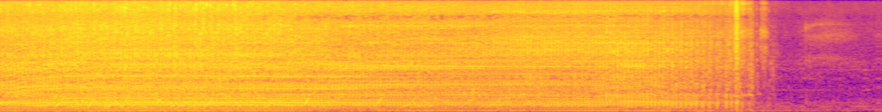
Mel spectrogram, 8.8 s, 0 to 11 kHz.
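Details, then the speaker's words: 1954 Evinrude 7.5 HP outboard, restore with replaced frozen power head, barrel test: steady even two-stroke buzz with clean regular beat and no misses before throttle drops and it shuts off; runs like a champ. "sir She's a Beauty runs like a champ"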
